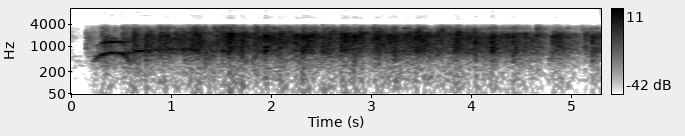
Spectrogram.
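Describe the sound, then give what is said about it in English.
An audience bursts into applause for a man, a dense, steady roar of many hands clapping that begins abruptly and holds at an even, loud level for about five seconds, with a brief rising whoop near the start. “This brother needs to be applauded.”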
